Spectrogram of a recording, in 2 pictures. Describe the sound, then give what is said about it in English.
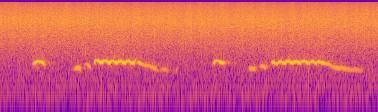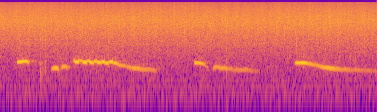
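A ring dove calls alone, repeating four soft, hooting coo phrases. Each has a short note and then a longer, falling one, with steady pauses between, against a faint background hiss. “The dominant note in nearly all bird voices is joyous, but there is one notable exception, the ring dove.”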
